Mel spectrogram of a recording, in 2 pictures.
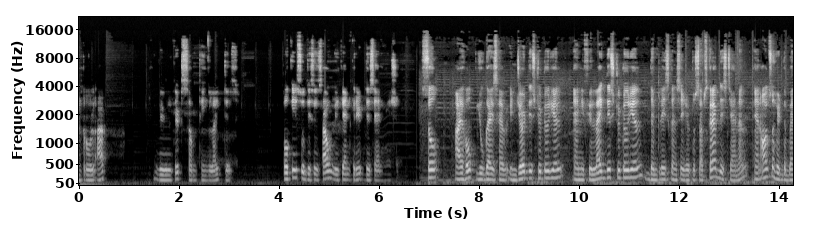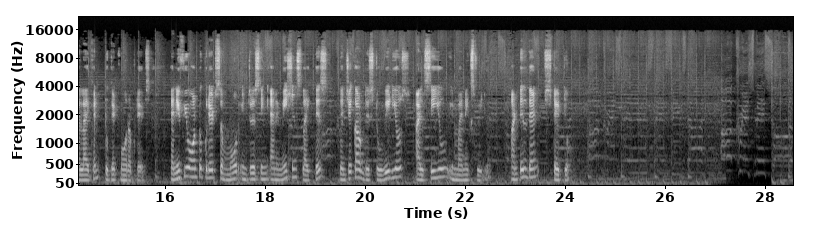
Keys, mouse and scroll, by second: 4.1 click.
